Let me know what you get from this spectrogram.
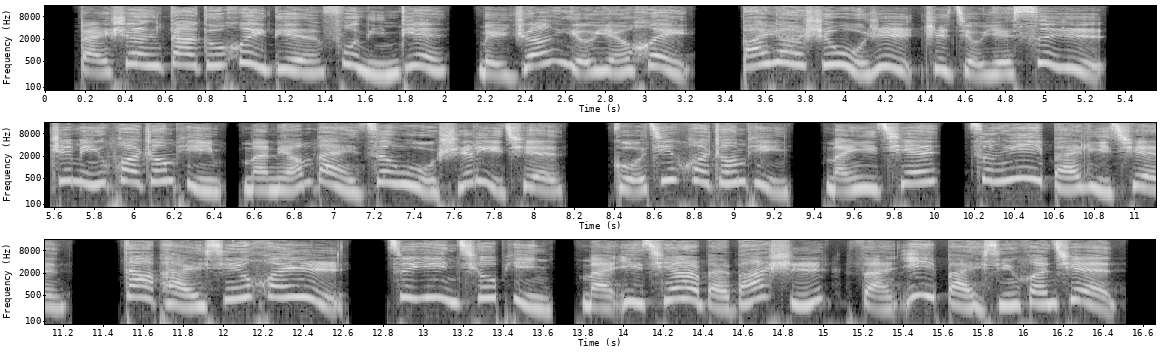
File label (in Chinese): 女 广告; 百盛美妆游园会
